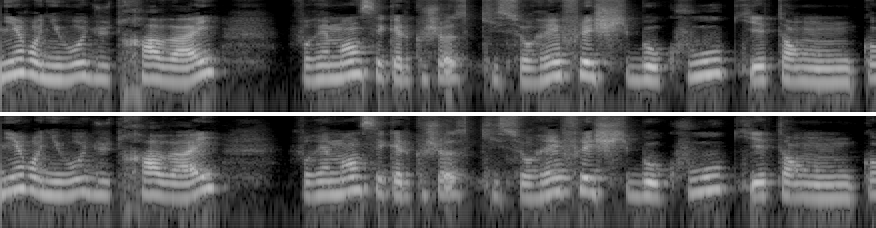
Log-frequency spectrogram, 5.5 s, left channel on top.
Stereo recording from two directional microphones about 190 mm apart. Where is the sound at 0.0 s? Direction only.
40° left (ahead or behind).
